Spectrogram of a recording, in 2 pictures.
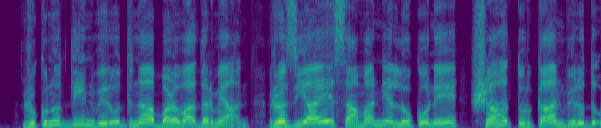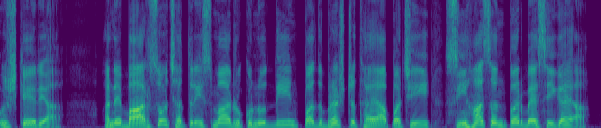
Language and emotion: Gujarati, neutral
